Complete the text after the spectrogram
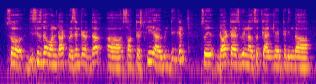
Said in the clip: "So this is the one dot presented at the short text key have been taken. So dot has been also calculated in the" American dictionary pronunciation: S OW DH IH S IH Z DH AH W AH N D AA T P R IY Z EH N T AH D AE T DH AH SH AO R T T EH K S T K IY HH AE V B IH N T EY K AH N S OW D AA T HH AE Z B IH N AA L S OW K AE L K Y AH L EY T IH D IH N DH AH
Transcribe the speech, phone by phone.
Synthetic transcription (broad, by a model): S OW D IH S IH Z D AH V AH N D AA T P R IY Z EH N T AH D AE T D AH S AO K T T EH S T K IY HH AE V B IH N T EY K AH N S OW D AA T HH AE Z B IH N AA L S OW K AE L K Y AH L EY T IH D IH N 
